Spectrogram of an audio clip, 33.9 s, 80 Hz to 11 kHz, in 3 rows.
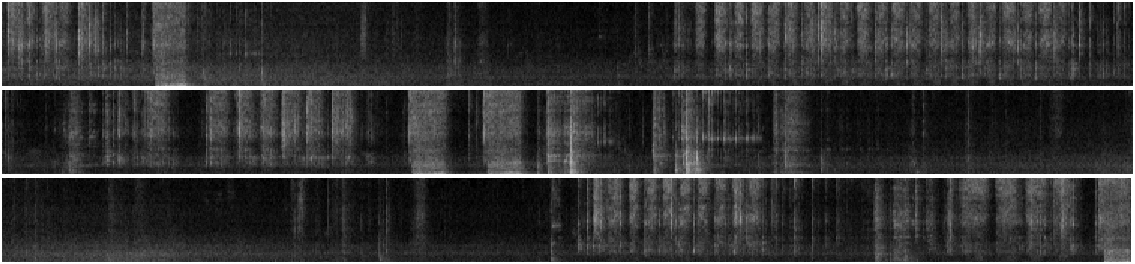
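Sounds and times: spray can ticking: 0.0s - 2.0s, 6.7s - 11.2s, 12.5s - 15.5s, 28.4s - 31.0s, 32.0s - 33.9s
spray paint bursts: 0.0s - 2.3s, 6.7s - 11.1s, 12.5s - 16.6s, 28.4s - 30.6s, 32.0s - 33.9s.

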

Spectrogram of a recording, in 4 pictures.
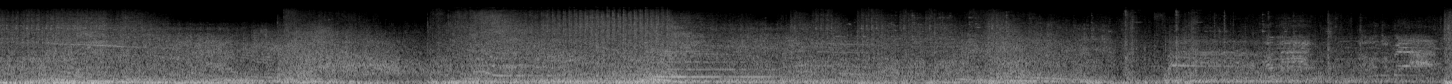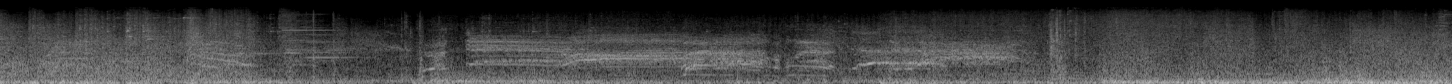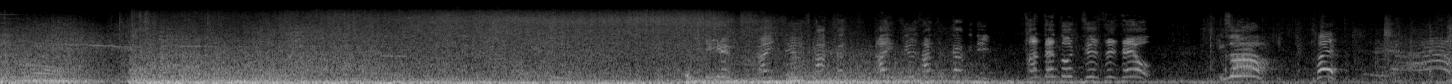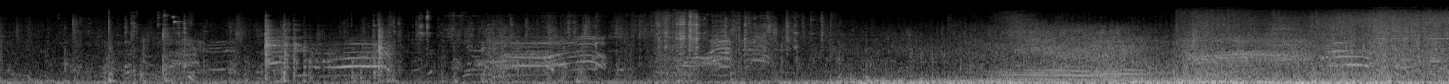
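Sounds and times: gunfire: 0.0s - 13.6s, 14.4s - 17.4s
booming explosions: 0.0s - 39.6s, 51.3s - 58.0s.

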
